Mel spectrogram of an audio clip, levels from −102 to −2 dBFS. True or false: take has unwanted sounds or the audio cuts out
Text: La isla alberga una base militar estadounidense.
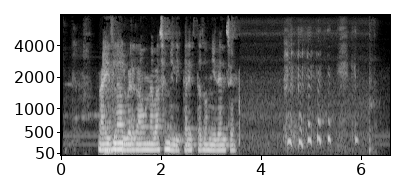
true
